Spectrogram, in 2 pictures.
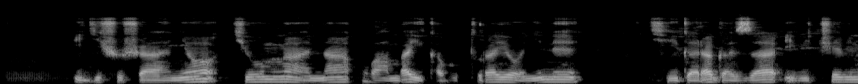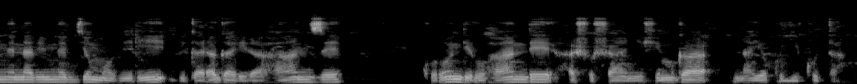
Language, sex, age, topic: Kinyarwanda, male, 18-24, education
